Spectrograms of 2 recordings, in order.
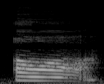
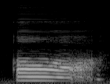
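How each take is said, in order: First: The vowel is held for a long time. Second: The same.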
